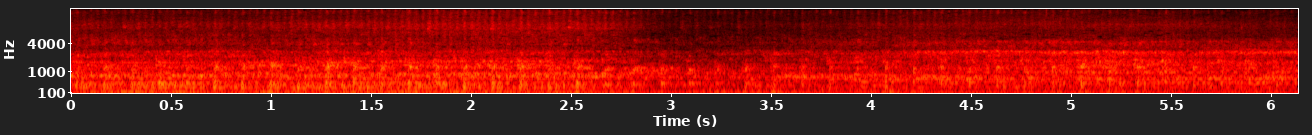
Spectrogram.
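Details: Chevrolet Niva at 45,000 km, idling with a steady, fairly regular light knock about three to four a second, getting clearly worse since under 30,000 km; cylinder head replaced under warranty early 2017, bottom-end complaints dismissed; source unknown.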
